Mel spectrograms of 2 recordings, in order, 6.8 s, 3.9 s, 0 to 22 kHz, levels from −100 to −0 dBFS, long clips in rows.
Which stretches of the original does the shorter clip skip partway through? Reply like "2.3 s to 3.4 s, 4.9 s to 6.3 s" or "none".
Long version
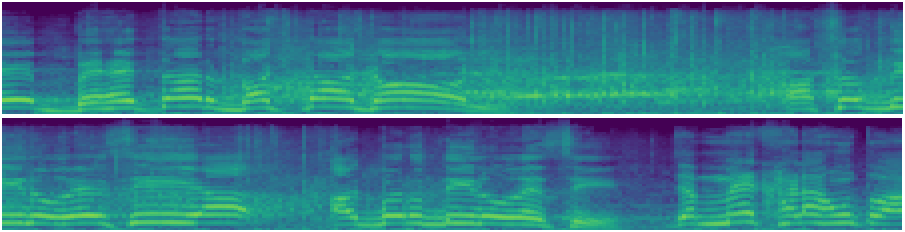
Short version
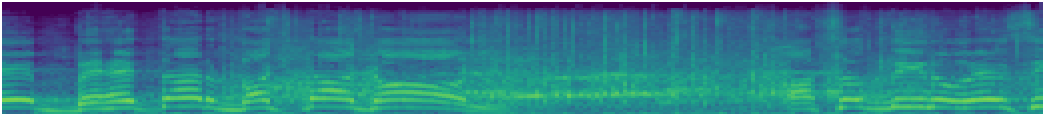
none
